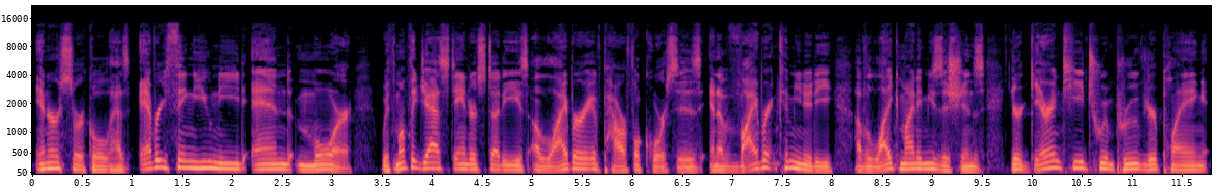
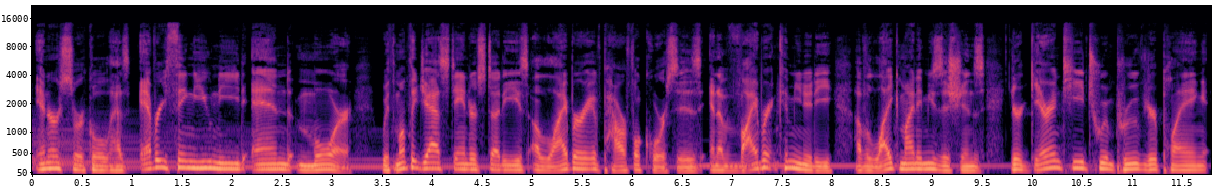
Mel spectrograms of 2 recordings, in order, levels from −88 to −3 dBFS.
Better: first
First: none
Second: background music; noticeable; throughout; 20 dB below the speech

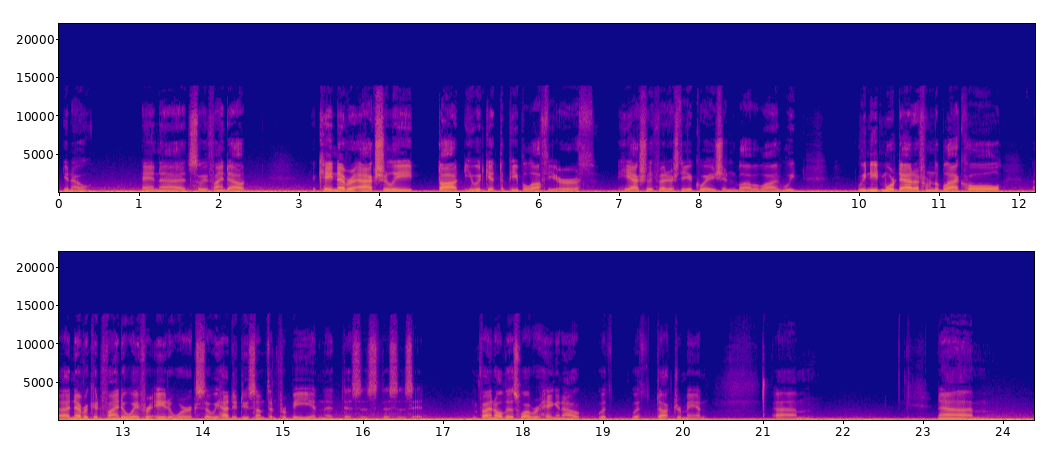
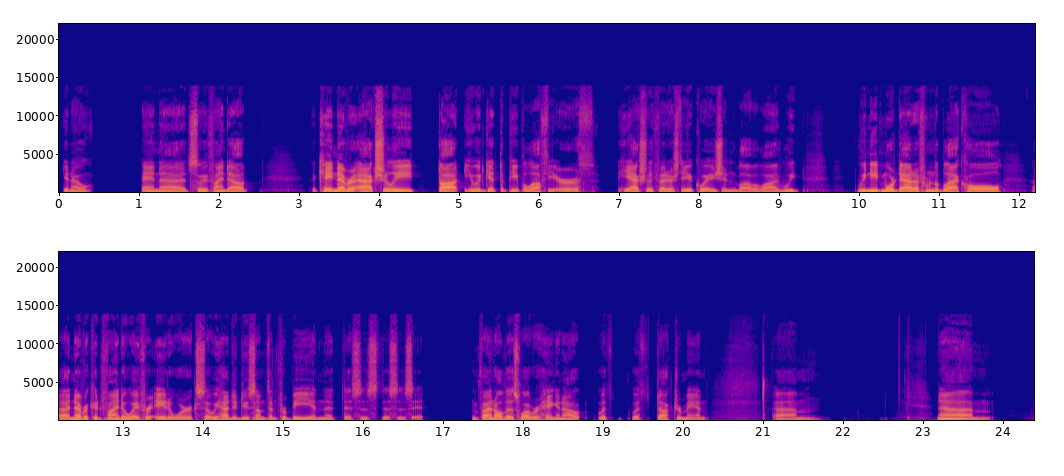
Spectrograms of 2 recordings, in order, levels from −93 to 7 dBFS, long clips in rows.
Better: second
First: low rumble; noticeable; throughout; 15 dB below the speech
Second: none

